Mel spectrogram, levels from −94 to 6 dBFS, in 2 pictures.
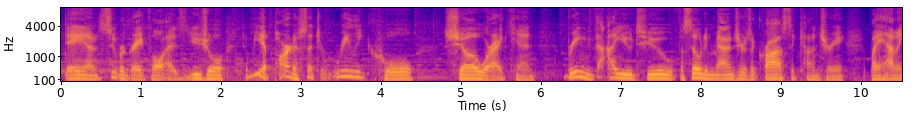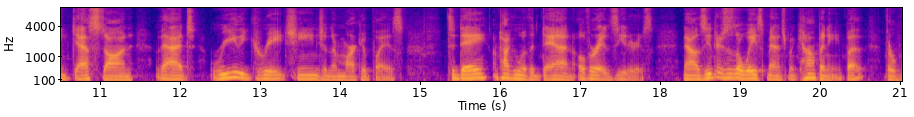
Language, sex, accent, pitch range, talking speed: English, male, American, 100-125 Hz, 155 wpm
